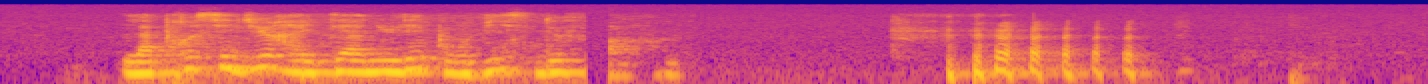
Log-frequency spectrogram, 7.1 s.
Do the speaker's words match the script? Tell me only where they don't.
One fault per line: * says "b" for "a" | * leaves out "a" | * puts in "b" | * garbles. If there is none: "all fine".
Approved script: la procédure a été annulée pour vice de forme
all fine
